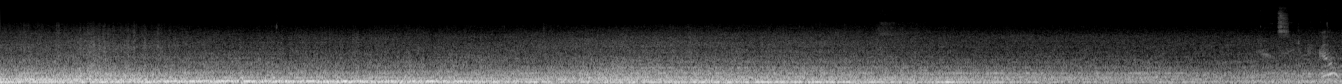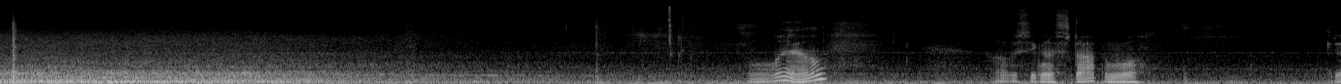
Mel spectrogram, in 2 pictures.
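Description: A car engine hums quietly.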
